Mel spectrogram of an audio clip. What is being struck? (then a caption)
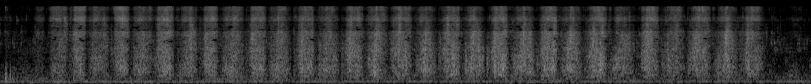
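Woven textile rug scrubbed with a hand brush. A small hand brush, held in a yellow-gloved hand, scrubs a small dark patterned woven rug covered in soap foam. Steady back-and-forth strokes make a bright, bristly rasping sound at about two strokes per second, with each stroke swelling and fading.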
